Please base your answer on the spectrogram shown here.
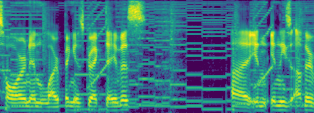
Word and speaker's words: Davies: Greg Davis. They always pronounce it Davis, but it's spelled Davies.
